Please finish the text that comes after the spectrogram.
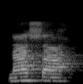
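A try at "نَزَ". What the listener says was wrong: Naza. Sa-nya ke za. Za-nya ke sa.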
